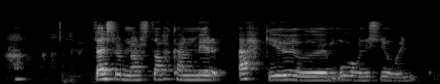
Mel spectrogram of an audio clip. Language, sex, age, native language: Icelandic, male, 12, Icelandic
